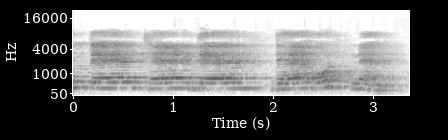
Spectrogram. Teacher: जो हमारी जीभ दांतों को टच करे वह हमारे कौन से हो गए, दंतव्यय। आप बोलकर देखो, ते, थे, दे, ध और न।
